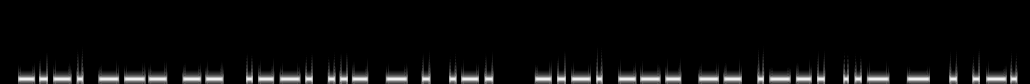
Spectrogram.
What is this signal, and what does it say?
Morse code, heard as a keyed tone, about 19 wpm, 250 Hz. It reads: COMPUTER COMPUTER
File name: morse / morse-training-20WPM-8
